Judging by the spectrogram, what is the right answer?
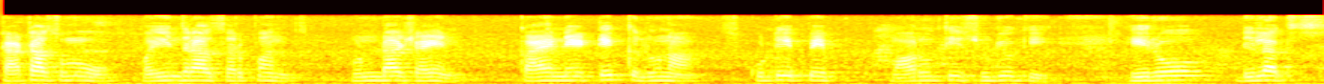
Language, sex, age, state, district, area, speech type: Marathi, male, 60+, Maharashtra, Nanded, urban, spontaneous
